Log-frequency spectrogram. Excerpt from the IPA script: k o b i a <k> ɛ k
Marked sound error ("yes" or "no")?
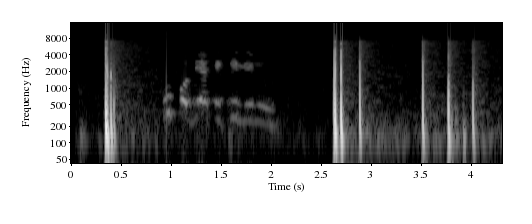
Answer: no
